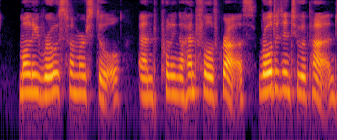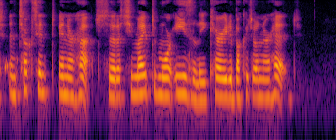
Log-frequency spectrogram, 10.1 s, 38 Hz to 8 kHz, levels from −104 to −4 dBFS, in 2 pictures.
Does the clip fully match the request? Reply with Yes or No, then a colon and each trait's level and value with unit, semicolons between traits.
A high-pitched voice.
Yes: high, 215 Hz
